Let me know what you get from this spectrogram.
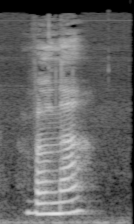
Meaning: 1. wool 2. wave
- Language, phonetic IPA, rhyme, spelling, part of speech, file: Czech, [ˈvl̩na], -l̩na, vlna, noun, Cs-vlna.ogg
